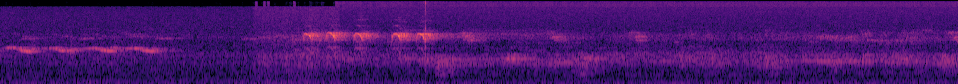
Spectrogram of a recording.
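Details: Rufous hornero calling: a short run of high, sharp, repeated notes that is loud and rapid, coming after a softer series of lower chirps, over a faint, steady background hiss of outdoor noise.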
